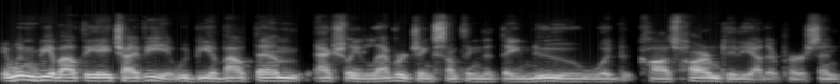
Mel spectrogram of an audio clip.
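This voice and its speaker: A man speaks in a normal speaking voice at a moderate pace. His pitch is fairly low, with ordinary pitch variation. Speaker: podcast host. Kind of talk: interview question, conversational.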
